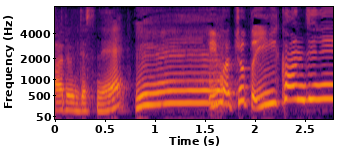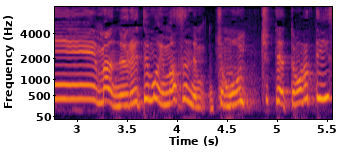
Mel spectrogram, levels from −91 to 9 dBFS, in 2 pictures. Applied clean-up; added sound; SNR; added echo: none; none; none; none.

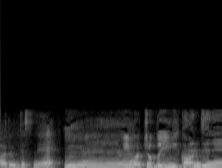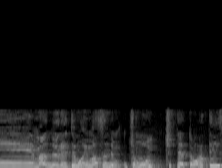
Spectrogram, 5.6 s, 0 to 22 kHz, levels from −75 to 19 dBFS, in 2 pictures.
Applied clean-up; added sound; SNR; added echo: none; Ringtone; 13 dB; reverberation time 0.5 s.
